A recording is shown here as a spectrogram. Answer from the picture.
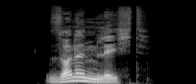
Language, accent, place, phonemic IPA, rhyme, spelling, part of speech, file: German, Germany, Berlin, /ˈzɔnənlɪçt/, -ɪçt, Sonnenlicht, noun, De-Sonnenlicht.ogg
- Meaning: sunlight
